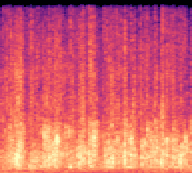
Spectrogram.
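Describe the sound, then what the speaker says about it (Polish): An audience at a live auction breaks into applause after a bid, a loud, dense wash of many hands clapping that holds steady for a couple of seconds. "O! Wielkie brawa!"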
